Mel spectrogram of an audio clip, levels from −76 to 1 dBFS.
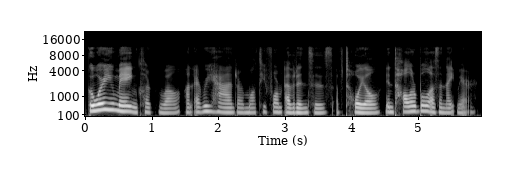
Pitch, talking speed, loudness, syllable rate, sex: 200 Hz, 180 wpm, -21 LUFS, 6.3 syllables/s, female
